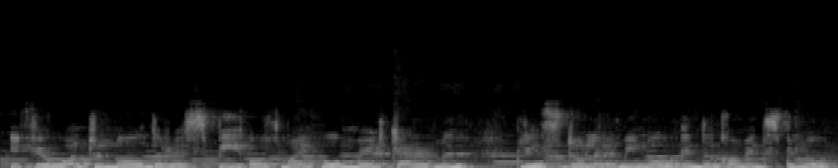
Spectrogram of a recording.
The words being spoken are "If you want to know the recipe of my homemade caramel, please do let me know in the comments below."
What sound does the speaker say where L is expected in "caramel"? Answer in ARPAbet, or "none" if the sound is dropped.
N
